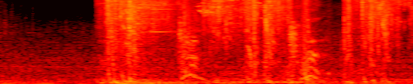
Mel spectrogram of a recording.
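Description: Heavy blows and thuds land in a brawl.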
